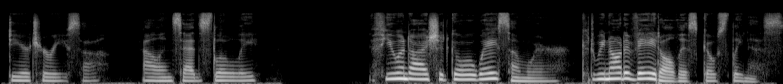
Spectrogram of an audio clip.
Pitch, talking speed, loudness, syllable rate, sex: 195 Hz, 155 wpm, -18 LUFS, 5.1 syllables/s, female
